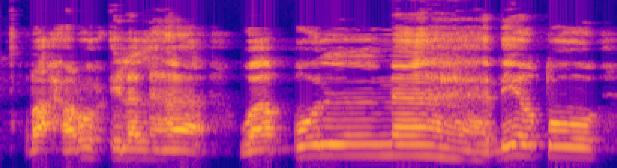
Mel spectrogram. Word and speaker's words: اهبطوا: وقلنا اهبطوا، لاحظتم اهبطوا الهاء باهتزاز الأوتار الصوتية من منطقة أقصى الحلق،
